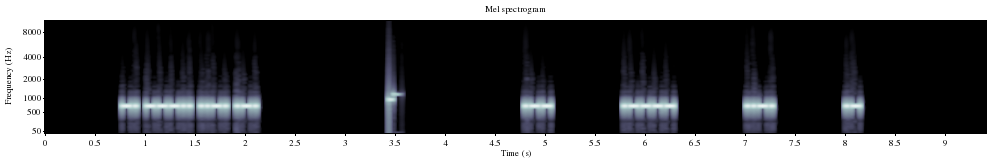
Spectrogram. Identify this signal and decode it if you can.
Morse code, heard as a keyed tone, about 40 wpm, spaced as for 17 wpm, 700 Hz. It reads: N8FR W1FA
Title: USA Call Signs - 4 Characters - 8x Character Spacing - 40wpm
